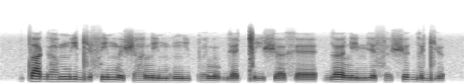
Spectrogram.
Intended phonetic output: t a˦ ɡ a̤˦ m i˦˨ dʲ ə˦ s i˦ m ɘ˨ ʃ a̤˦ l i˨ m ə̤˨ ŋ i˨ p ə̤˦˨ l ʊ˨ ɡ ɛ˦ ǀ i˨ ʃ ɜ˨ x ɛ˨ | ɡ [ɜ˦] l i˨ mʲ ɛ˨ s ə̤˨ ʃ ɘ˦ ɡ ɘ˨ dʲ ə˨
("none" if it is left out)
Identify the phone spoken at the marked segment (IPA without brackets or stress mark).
ɜ˦˨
